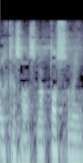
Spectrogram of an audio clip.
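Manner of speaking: plain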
